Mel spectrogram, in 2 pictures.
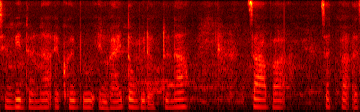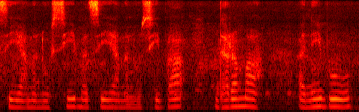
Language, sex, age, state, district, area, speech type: Manipuri, female, 30-45, Manipur, Imphal East, rural, spontaneous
